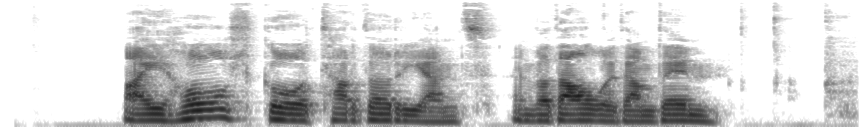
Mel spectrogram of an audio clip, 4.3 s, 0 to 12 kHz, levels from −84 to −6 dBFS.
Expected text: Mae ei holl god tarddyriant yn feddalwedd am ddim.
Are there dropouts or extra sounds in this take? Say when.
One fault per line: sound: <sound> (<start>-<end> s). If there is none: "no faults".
no faults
